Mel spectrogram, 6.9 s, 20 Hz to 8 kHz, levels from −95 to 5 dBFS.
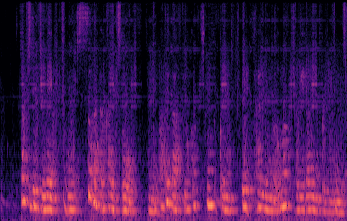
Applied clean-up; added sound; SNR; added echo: neural separator model SepFormer DNS4.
